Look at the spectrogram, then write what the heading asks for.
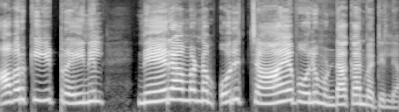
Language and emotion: Malayalam, angry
